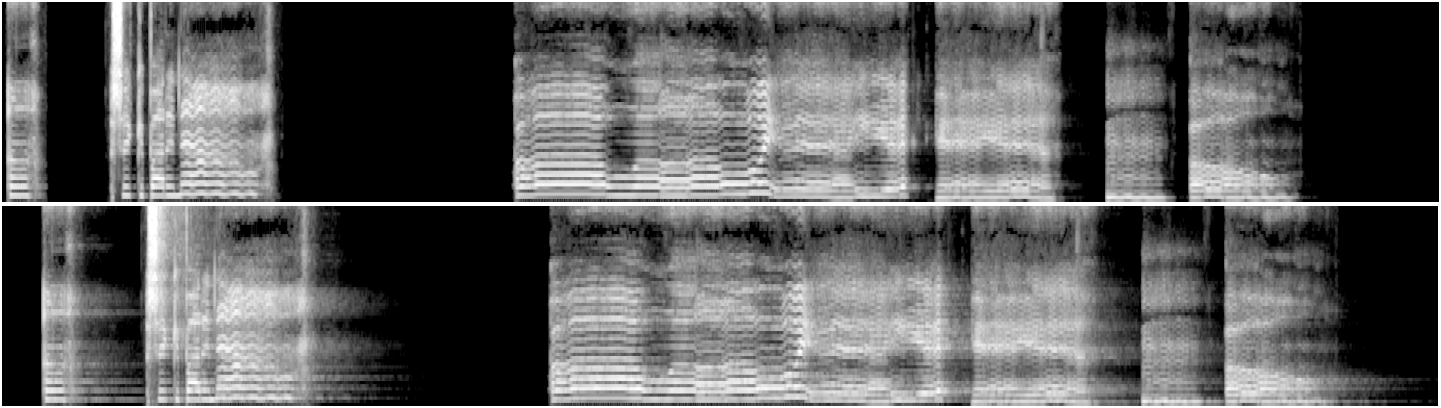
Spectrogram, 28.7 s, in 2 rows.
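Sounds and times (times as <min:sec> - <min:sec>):
vocals with and without room reverb: 0:00.0 - 0:00.5, 0:01.1 - 0:02.8, 0:05.1 - 0:13.1, 0:14.8 - 0:18.4, 0:19.8 - 0:28.5.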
